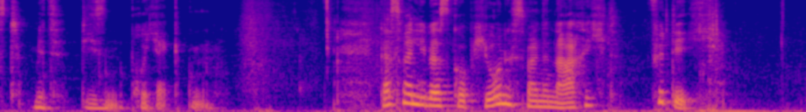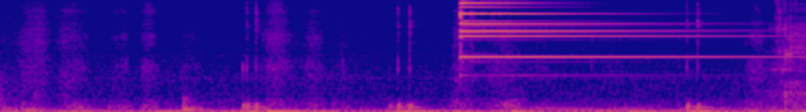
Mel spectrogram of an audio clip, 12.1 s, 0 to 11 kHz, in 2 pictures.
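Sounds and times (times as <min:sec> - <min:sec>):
bell-like chime: 0:09.5 - 0:12.0.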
